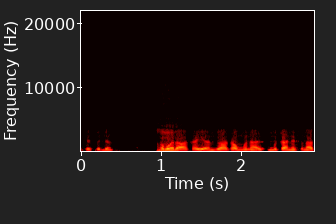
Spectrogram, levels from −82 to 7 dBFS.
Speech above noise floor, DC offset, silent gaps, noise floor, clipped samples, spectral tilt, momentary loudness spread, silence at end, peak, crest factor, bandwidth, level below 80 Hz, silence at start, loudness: 42 dB; under 0.1%; none; -79 dBFS; under 0.1%; -9 dB/octave; 12 LU; 0 s; -22 dBFS; 18 dB; 9.4 kHz; -80 dBFS; 0.05 s; -39 LUFS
